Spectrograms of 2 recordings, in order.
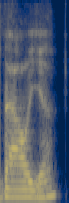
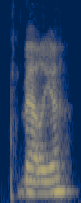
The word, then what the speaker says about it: Vallia: The only thing we're going to stumble over is pronouncing your last name. That's it. Which is Valia. Valia.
